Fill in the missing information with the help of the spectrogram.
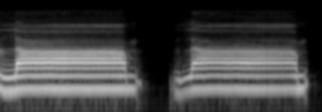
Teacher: জিহ্বার আগার কিনারা উপরে মাড়ির দাঁতের গোড়ার সাথে লাগিয়ে এই অক্ষরটা উচ্চারণ হবে চার আলিফটা নিয়া। দেখেন, কফ কাফ লাম তিনটা অক্ষরে চার আলিফ করে টেনে পড়তে হবে।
